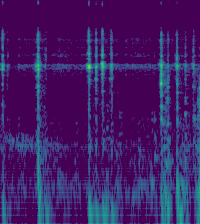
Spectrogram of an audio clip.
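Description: Computer keyboard being typed on: a few single key clicks, then quick runs of keystrokes about a second in and near the end, as a word is typed into code.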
